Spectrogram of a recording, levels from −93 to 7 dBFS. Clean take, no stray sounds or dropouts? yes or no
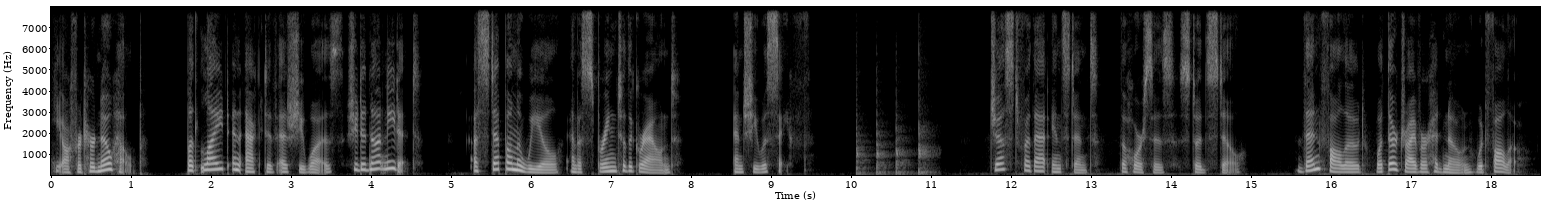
no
